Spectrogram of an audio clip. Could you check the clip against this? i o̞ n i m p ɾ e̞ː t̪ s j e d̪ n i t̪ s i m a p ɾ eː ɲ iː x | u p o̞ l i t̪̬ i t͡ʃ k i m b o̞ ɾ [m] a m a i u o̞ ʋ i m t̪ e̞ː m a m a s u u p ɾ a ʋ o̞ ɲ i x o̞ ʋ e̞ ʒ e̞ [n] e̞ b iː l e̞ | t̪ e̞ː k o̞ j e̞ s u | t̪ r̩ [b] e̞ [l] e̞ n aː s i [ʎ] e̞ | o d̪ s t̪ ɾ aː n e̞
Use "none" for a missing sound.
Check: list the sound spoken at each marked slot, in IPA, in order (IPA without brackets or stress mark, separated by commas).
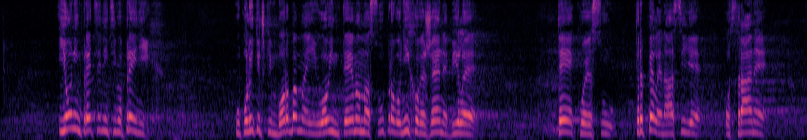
b, n, p, l, ʎ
